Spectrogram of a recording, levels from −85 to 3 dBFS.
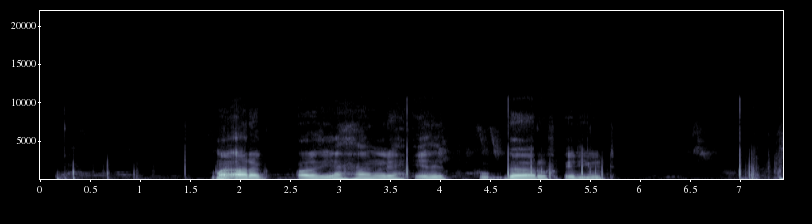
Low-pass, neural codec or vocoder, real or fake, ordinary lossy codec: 10.8 kHz; none; real; Opus, 32 kbps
